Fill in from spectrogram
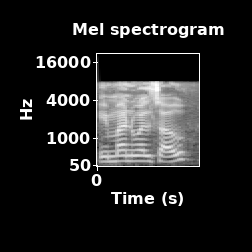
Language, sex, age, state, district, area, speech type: Odia, male, 18-30, Odisha, Cuttack, urban, spontaneous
